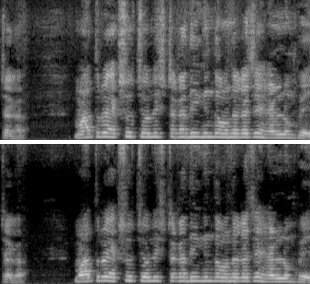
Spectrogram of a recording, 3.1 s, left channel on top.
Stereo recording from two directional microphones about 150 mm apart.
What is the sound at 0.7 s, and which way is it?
Speech, 25° right (ahead or behind).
